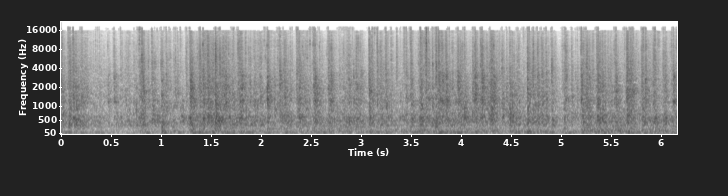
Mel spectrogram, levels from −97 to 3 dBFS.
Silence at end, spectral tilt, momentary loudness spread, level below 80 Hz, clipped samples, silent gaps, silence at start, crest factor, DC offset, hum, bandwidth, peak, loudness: 0 s; -2 dB/octave; 5 LU; -50 dBFS; under 0.1%; none; 0 s; 24 dB; under 0.1%; none; 19 kHz; -8 dBFS; -31 LUFS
